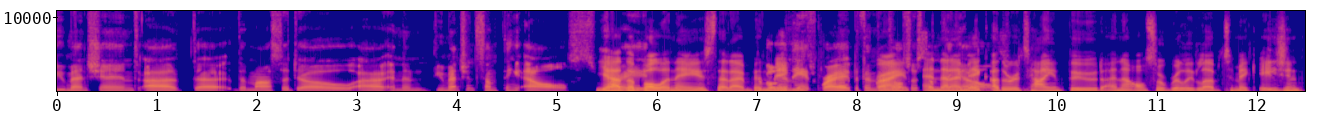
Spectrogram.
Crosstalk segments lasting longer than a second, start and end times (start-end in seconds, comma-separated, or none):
8.2-9.6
